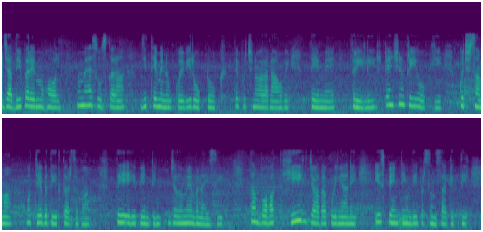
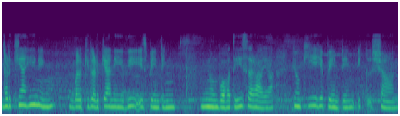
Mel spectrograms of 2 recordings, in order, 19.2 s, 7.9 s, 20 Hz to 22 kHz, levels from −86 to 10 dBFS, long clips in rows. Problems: continuous background conversations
